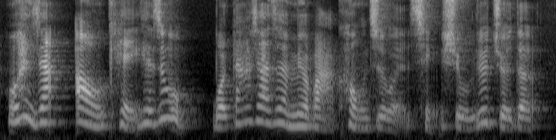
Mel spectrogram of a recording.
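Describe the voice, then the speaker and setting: With lively intonation and a gravelly, medium-pitched voice, a young woman with a Taiwanese Mandarin accent talks fast on her solo podcast. In casual ranting storytelling, she acts out both sides of arguments animatedly, becoming heated and exasperated as she retells.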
